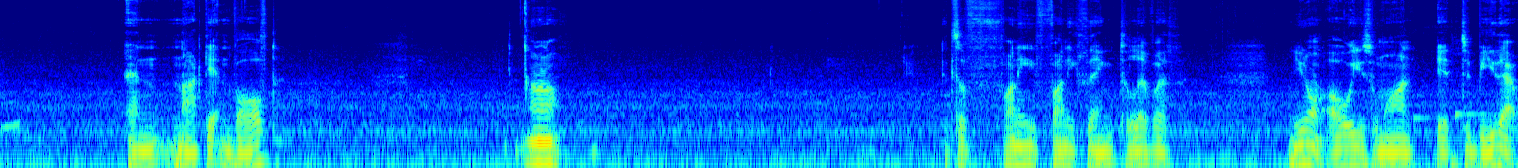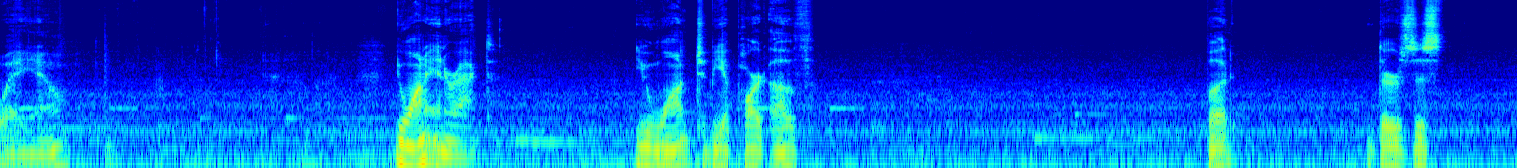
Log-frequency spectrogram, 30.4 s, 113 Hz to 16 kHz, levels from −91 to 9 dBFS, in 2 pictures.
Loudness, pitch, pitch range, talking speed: -37 LUFS, 110 Hz, 95-115 Hz, 80 wpm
